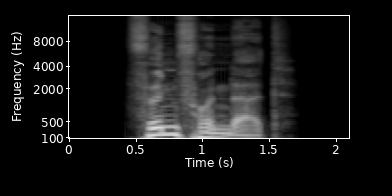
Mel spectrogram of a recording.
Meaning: five hundred
- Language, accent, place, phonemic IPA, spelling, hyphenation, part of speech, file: German, Germany, Berlin, /ˈfʏnfˌhʊndɐt/, fünfhundert, fünf‧hun‧dert, numeral, De-fünfhundert.ogg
